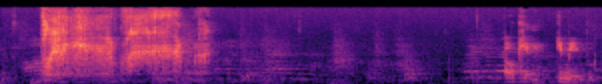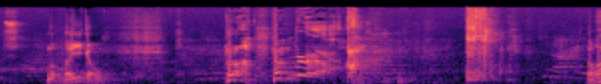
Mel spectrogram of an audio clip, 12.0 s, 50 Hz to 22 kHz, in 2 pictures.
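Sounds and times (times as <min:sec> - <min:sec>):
person making mouth sound effect: 0:00.4 - 0:02.2, 0:10.6 - 0:11.2.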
